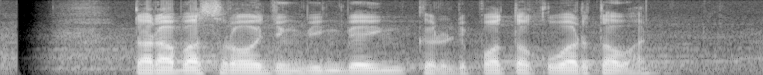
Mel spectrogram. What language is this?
Sundanese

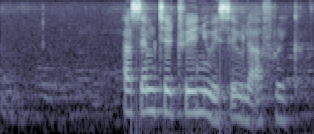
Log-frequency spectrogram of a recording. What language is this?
South Ndebele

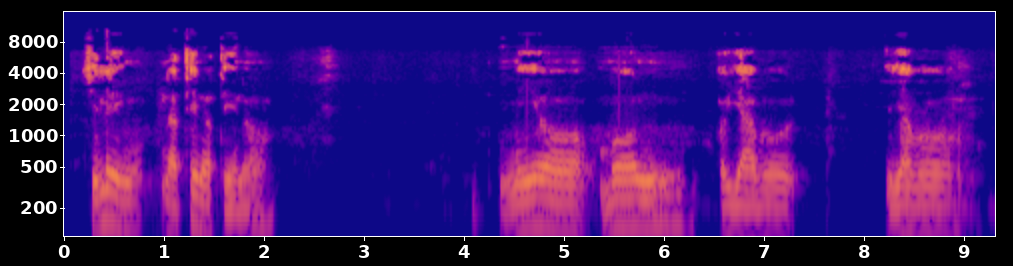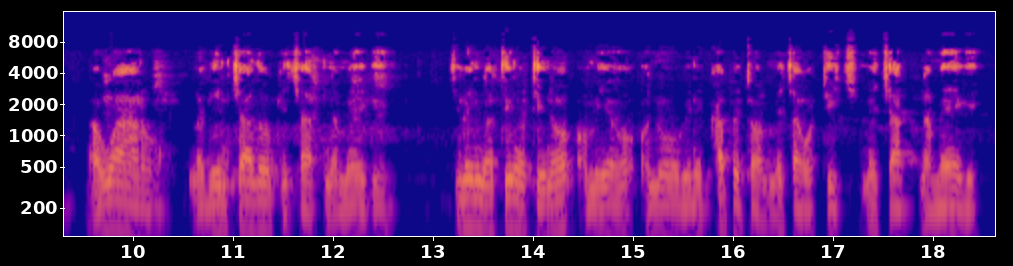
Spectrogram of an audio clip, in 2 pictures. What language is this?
Thur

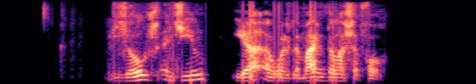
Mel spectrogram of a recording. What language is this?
Catalan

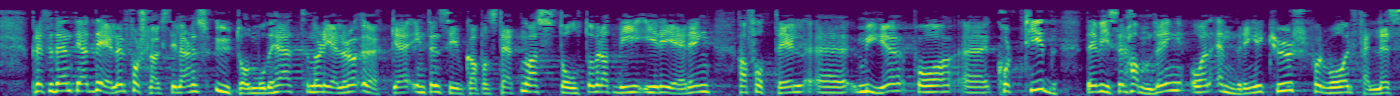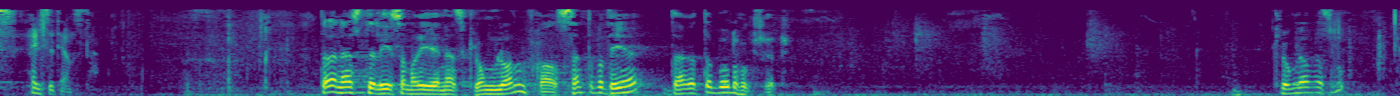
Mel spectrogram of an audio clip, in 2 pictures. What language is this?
Norwegian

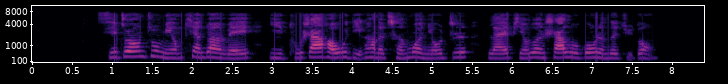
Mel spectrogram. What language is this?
Chinese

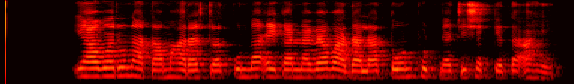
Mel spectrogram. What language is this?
Marathi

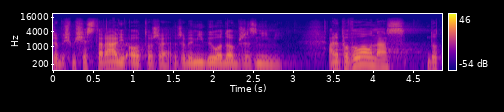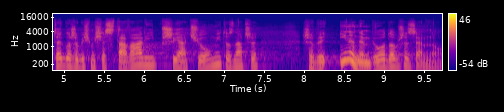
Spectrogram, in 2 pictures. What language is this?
Polish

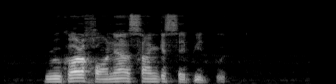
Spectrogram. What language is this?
Persian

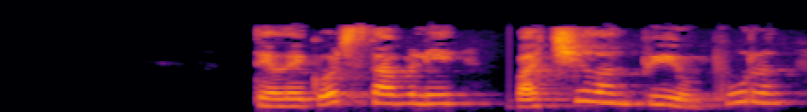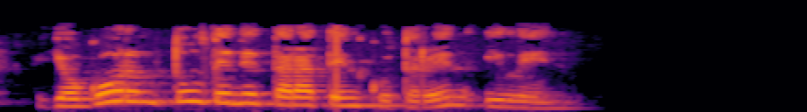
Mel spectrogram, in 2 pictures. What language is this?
Mari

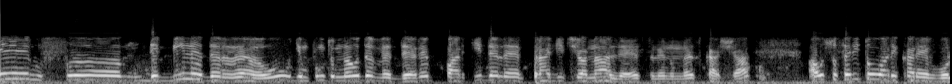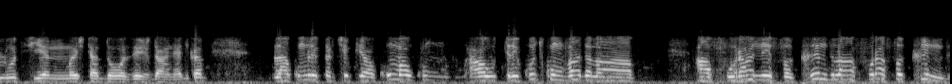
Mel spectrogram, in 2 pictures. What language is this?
Romanian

